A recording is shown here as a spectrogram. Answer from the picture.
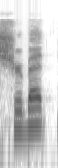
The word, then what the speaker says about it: sherbet: You said sherbet? – Yep. That's the without the R? – That's the proper way, by the way.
